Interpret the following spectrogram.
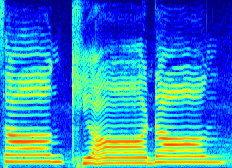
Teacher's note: আমি কিন্তু সাংখ্যানাং বলছি না সাতে দীর্ঘ করে তারপর অনুস্বারে উচ্চারণ করছি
